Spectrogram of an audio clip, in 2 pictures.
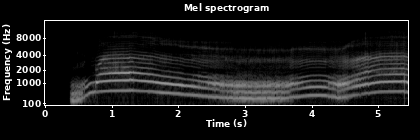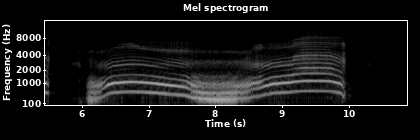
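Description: Cat caterwauling in a fight: two long yowls, each about five seconds, with a brief break between them. In each, the pitch sags low in the middle and rises again.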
